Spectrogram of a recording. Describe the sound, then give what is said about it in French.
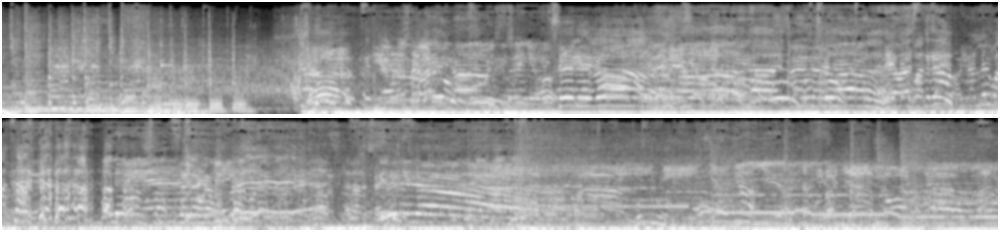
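Senegal football supporters chant and cheer loudly around the stadium hosting the Poland–Senegal match, many voices singing together in rising and falling, rhythmic waves. A brief lull near the start, then the crowd keeps going steadily over a low rumble. “Du rythme et de la voix pour les supporters du Sénégal qui donnaient donc eh bien tous ces cris pour encourager leur lion.”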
